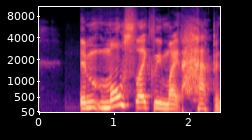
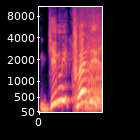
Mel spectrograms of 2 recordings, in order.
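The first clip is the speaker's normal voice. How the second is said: higher and louder, pleading for credit; a loud, pitched-up half-joking plea; exasperated plea; 12 semitones higher, 5 dB louder than usual. Real, not acted. Pleading after failing to cry.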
